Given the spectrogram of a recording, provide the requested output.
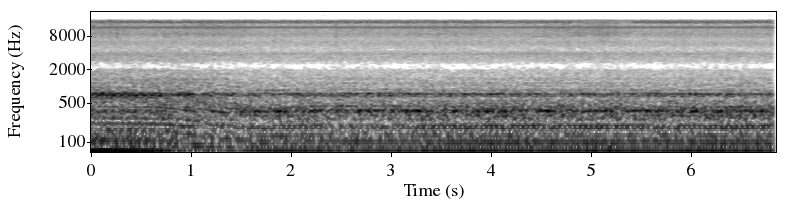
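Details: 1995 BMW 318i with an intermittent rough idle and rough start: uneven, lumpy rumble with a stumbling beat, like a cylinder dropping out, despite new spark plugs; cause unknown.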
